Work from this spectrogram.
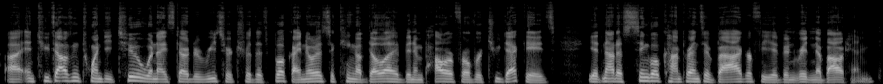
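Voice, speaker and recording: A man's voice: mid-range voice, fast talker, fairly bright tone, no room sound, clean studio sound. A man with an American accent, an author being interviewed, giving articulate and orderly explanatory answers. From United States. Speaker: guest author and former journalist.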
